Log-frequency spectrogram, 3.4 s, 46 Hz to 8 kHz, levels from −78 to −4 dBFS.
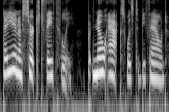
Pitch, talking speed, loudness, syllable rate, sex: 240 Hz, 175 wpm, -17 LUFS, 5.0 syllables/s, female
